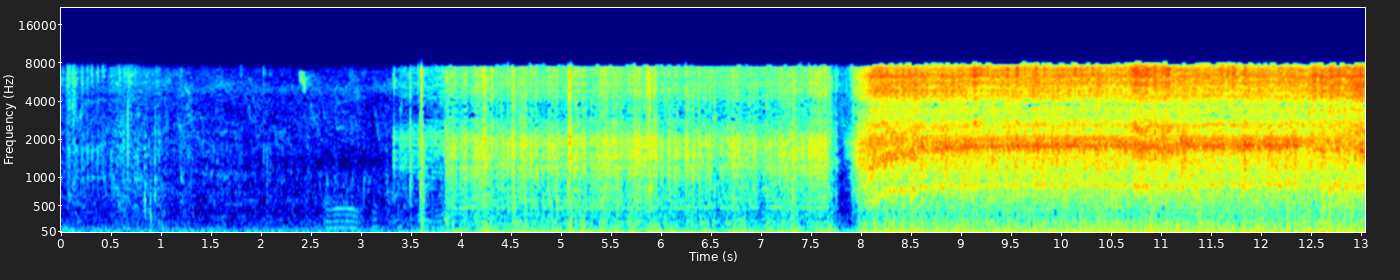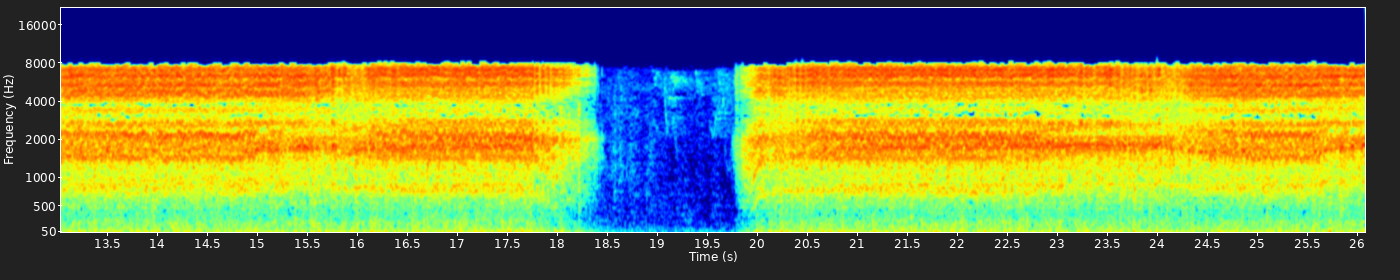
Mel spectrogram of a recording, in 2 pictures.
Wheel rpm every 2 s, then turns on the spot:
0, 0, 10, 20, 180, 230, 220, 220, 200, 20, 170, 220, 220.
4-6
